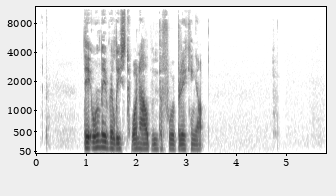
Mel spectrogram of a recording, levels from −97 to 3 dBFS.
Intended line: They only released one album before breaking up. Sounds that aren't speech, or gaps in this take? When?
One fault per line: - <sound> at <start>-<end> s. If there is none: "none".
none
